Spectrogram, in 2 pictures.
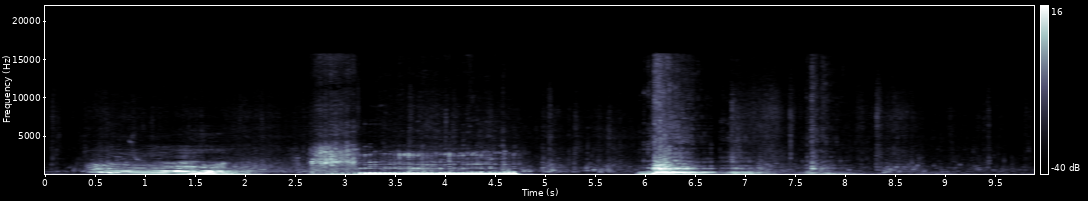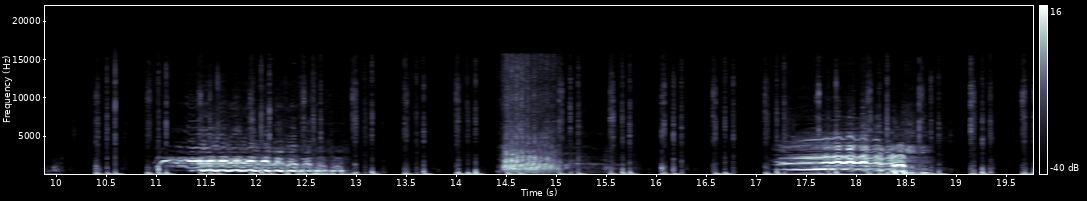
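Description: A lion calls in the first half: a falling call, then a longer low one and a shorter one. About halfway through, a horse's hooves start clattering in quick strikes, and the horse neighs twice over them, the second time near the end.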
